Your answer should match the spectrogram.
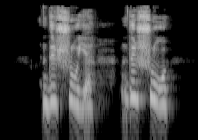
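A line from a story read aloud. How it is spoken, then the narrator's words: Indignant wheeze, woman in labor. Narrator (Russian): возмущенно захрипела роженица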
